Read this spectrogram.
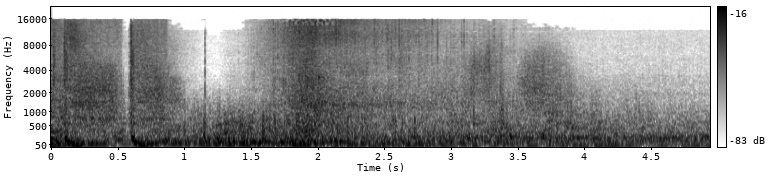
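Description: A heavy blade whooshes through the air.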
